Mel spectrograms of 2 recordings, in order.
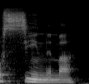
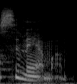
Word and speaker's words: cinema: Okay, there's an accent on the ne.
